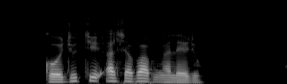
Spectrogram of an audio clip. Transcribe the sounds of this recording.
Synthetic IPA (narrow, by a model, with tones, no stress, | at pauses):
ko˨d͡ʒu˦t͡ʃi˦ʔa˦lʃa˧ba˦˨b̚ŋa˨lɛ˨d͡ʒu˨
